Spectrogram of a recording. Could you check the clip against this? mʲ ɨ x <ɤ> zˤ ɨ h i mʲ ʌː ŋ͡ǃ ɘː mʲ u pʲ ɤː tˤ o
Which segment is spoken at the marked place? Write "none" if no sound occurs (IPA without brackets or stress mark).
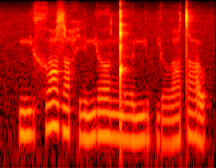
ɤ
